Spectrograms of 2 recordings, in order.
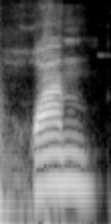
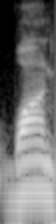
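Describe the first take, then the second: First: The name is pronounced the Spanish way. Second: The name is pronounced the English way.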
